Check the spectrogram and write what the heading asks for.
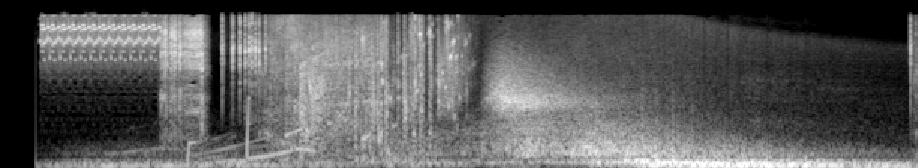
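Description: Channel logo intro sound effects: noisy whooshes and rising glides, building to a loud, deep rumbling swell about four seconds in.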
